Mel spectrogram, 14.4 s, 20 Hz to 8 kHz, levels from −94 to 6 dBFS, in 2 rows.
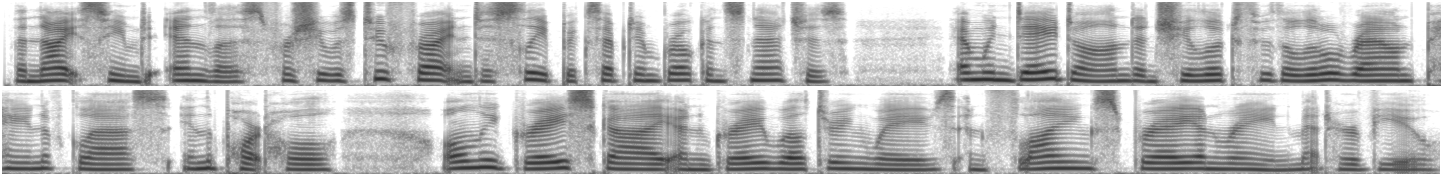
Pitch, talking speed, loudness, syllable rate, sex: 205 Hz, 200 wpm, -21 LUFS, 4.7 syllables/s, female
